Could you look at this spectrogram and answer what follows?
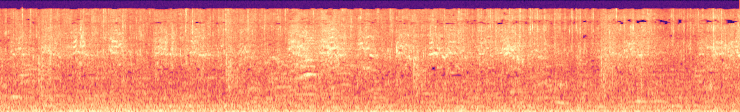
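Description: Outdoor park ambience: a steady low rumble, with faint scattered bird chirps.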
